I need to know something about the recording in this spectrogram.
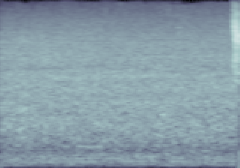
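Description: Steady road-traffic noise: an even hiss with no distinct events.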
